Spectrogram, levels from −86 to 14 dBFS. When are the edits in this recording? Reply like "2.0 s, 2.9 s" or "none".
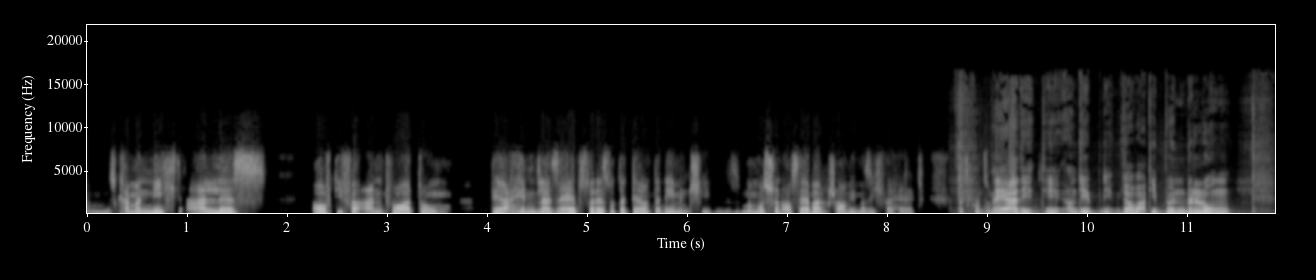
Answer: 10.6 s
